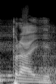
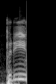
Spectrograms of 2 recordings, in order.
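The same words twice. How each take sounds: First: "प्राई" with an open eye diphthong; PRI read as "pry". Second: "प्री" with an ee vowel, pitched high; PRI read as "pree". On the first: Teacher correcting pupils' reading, "प्राई" with eye sound. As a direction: say "प्राई" to rhyme with "fry". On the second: Teacher rejecting a reading for pupils, "प्री" with long ee. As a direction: say "प्री" to rhyme with "free". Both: Shown as a demonstration. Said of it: "प्री नहीं प्राई".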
